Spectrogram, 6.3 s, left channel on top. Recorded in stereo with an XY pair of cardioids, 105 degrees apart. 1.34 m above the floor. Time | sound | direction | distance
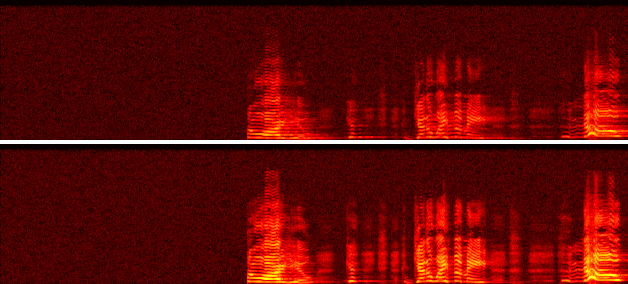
2.5 | a shout | 65° right | 1.3 m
